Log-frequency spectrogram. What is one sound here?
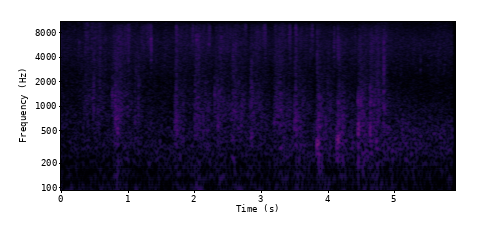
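Footsteps crunch on rough ground at a brisk pace.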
